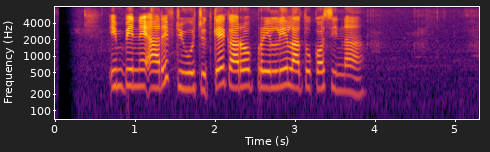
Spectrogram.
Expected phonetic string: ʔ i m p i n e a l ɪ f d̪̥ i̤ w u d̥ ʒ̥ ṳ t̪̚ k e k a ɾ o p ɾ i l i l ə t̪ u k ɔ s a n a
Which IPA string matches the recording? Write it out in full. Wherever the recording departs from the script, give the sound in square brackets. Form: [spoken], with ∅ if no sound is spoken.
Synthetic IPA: ʔ i m p i n e a [ɾ] ɪ f d̪̥ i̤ w u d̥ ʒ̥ ṳ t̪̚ k e k a ɾ o p ɾ i l i l [a] t̪ u k ɔ s [i] n a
